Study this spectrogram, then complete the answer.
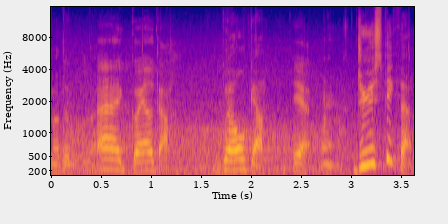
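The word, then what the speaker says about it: Gaeilge: How do you pronounce the name of the Gaelga. Gaelga.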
